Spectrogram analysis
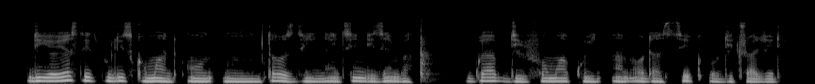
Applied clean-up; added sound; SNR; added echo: none; Tap / Hammer; 18 dB; none.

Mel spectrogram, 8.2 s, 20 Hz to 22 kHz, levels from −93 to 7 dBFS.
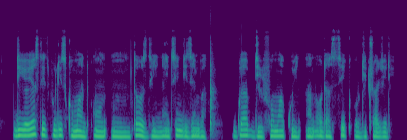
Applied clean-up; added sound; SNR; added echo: neural mask model Resemble Enhance denoiser.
